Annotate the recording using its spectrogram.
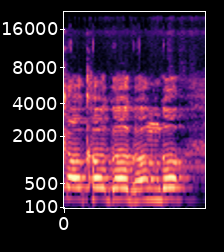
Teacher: क वर्ग का उच्चारण स्थान कंठ है।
